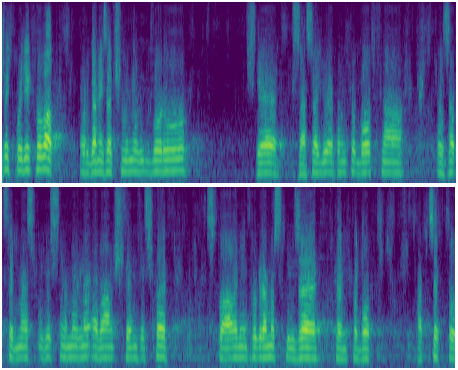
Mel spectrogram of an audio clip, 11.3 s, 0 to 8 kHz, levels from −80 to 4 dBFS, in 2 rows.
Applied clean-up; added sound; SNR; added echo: neural separator model SepFormer DNS4.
